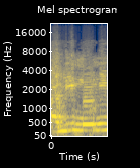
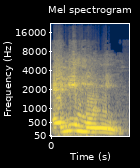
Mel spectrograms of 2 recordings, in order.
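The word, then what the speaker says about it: alimony: एलिमोनी, कुछ लोग अलीमोनी बोलते हैं बट सही प्रोनाउंसिएशन है एलिमोनी।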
